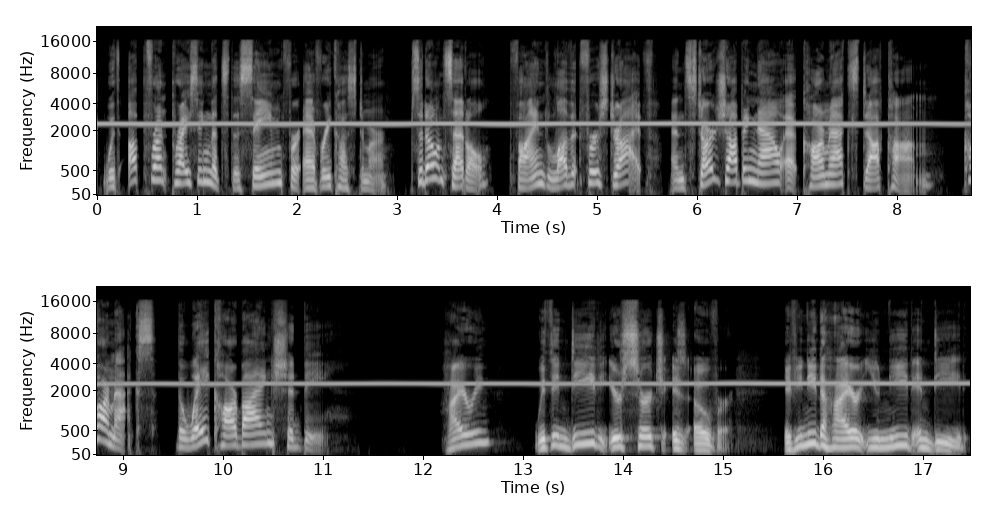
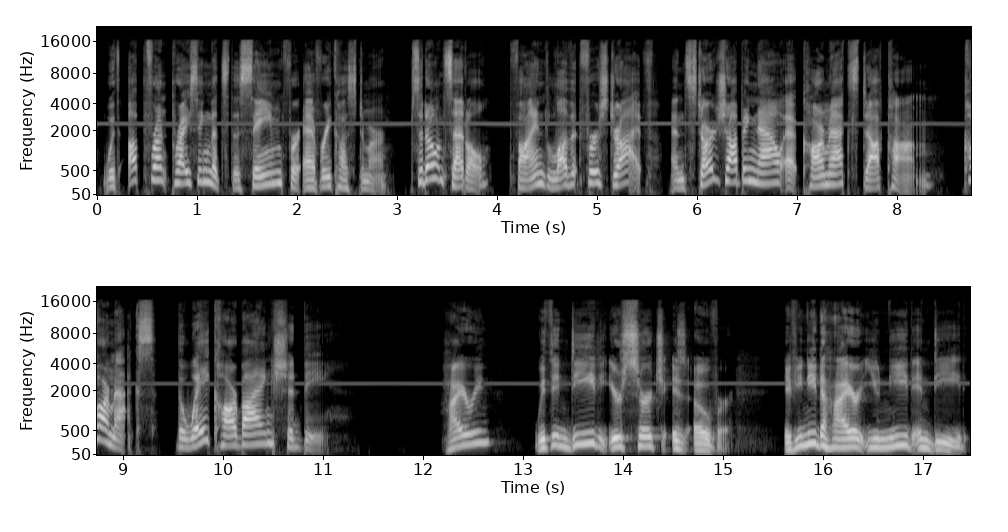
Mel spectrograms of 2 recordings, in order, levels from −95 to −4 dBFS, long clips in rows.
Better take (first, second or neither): second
